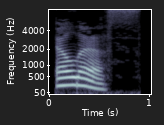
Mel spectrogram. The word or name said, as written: ls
